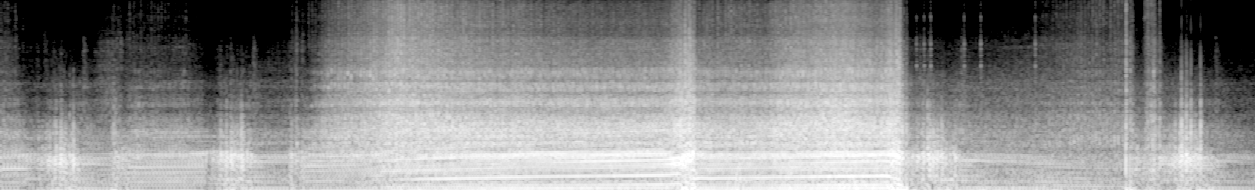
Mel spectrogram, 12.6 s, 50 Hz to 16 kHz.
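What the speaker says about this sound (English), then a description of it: "The burble, the entire depth of that exhaust coming out." Deep V8 exhaust burbling from a Porsche Cayenne GTS SUV as the engine revs up and holds a throaty drone for several seconds, then drops back to a rumbling idle with short blips.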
